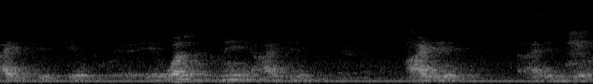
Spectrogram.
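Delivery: soft, halting, scared, timid mumble.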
